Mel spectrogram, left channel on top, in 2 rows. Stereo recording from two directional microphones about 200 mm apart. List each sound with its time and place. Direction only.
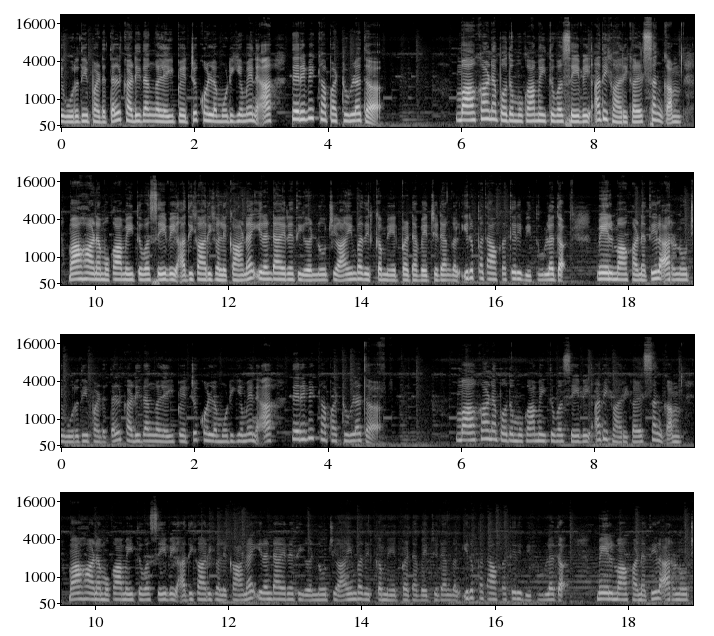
0.0 s speech: 40° left (ahead or behind)
6.0 s speech: 40° left (ahead or behind)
